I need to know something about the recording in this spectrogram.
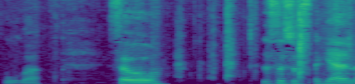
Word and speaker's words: Ole: saying it correctly because for the longest time i was saying ola but it's pronounced oola so this is just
